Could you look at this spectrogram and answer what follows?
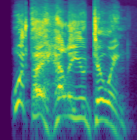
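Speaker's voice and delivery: high, loud furious demand; angry demand. A narrator's reading. Fisher slams Knopf against a wall and demands, furious. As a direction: demand it while pinning him to the wall. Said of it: "he demanded".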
